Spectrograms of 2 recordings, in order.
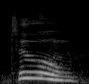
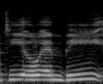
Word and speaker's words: tomb: tomb two please remember t-o-m-b is not tom it is tomb t-o-m is tom the name of a boy tom t-o-m-b is too it's a long-term commonly mispronounced very very commonly most of the people say tom tom instead of tomb so please remember it's not tom it is two the next one is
